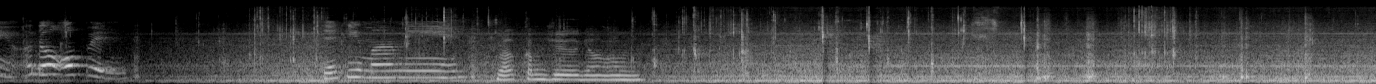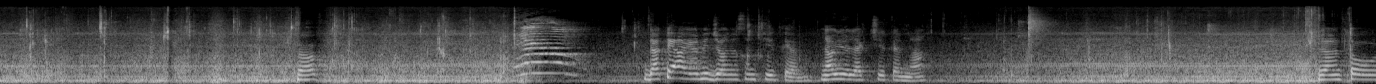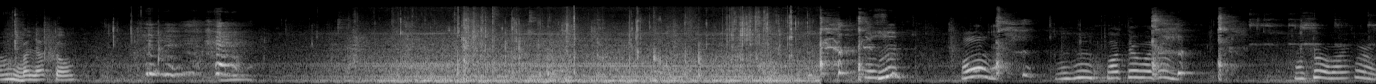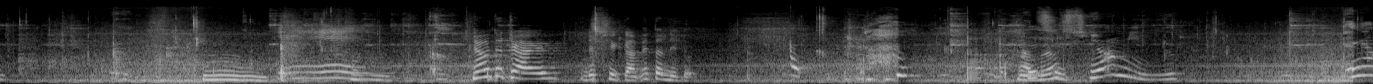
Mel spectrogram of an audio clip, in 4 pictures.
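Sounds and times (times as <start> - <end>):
steady low hum: 0.0 - 55.0
chewing smacks and clicks: 6.5 - 10.6, 14.0 - 18.9
crunching fried chicken skin: 11.2 - 13.2, 31.5 - 35.7.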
